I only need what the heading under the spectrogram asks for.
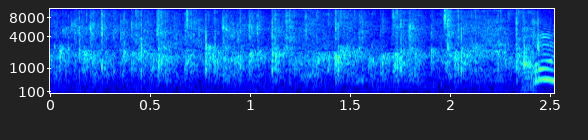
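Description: An audience claps steadily, a dense, continuous patter of many hands at fairly even loudness, swelling slightly at the end where a brief voice or whistle-like tone cuts through.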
